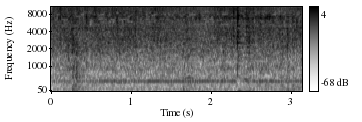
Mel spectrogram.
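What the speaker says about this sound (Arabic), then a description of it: "هقعد اقلب فيه بقى لحد ما يسيح معايا." Siwa dates are stirred in a pan with ghee and a little water over heat, giving a steady close sizzle with soft scraping strokes of the spoon throughout.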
